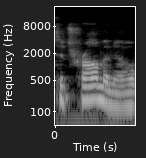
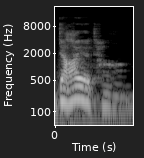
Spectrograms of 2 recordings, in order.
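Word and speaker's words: diatom: It's not pronounced to trauma. It's pronounced datom.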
